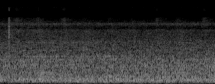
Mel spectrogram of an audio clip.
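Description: Steady background noise of a city street at night, an even low rumble of traffic with no distinct events.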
